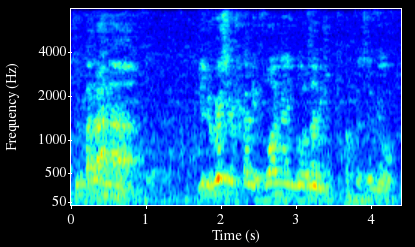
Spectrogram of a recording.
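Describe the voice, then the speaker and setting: Speaking a little fast in a fairly high voice, an older native English speaker from the US gives a laid-back guest lecture at a conference. He often checks in with listeners and finishes phrases with "né?", and the university auditorium's echo, a distant mic and background noise color the sound.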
